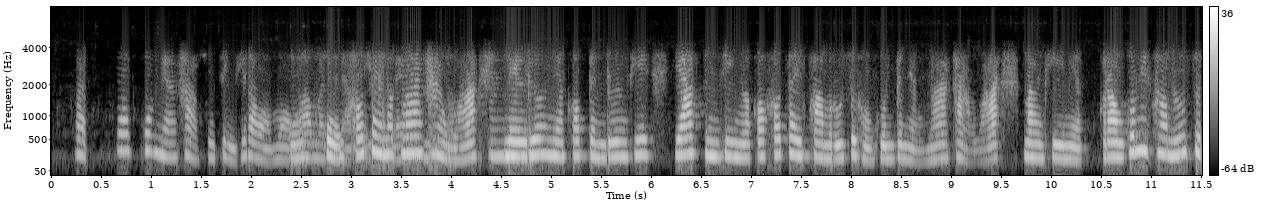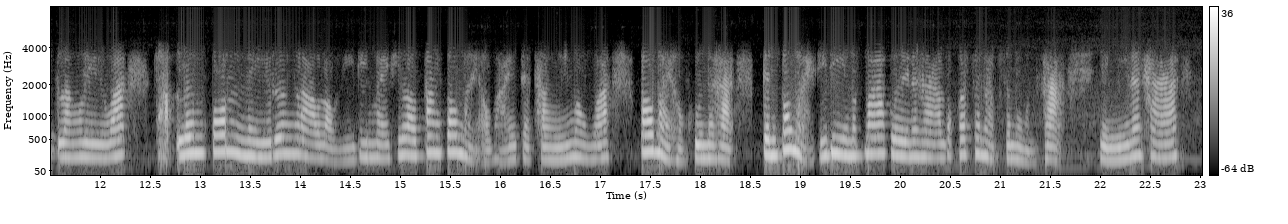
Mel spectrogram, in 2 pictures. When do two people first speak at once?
2.4 s

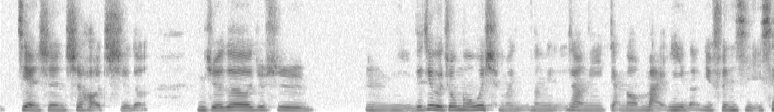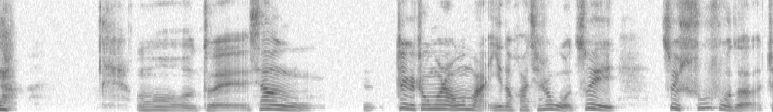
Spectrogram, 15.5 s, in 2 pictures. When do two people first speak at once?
none

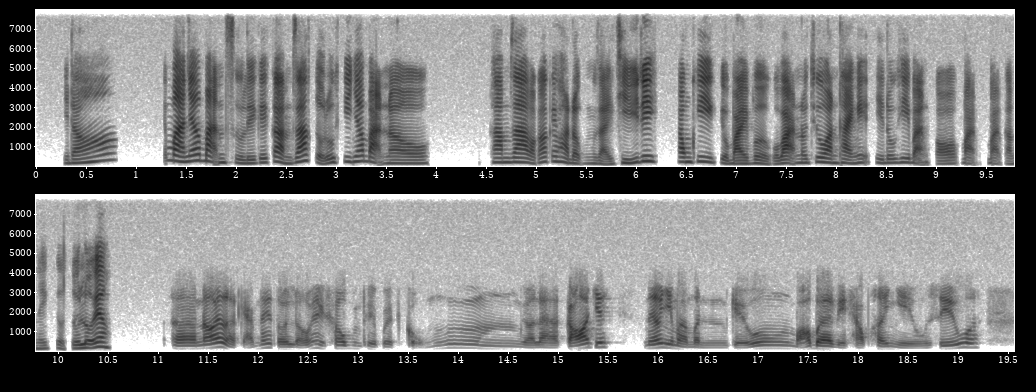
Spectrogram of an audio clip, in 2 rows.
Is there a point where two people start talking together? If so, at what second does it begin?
none

